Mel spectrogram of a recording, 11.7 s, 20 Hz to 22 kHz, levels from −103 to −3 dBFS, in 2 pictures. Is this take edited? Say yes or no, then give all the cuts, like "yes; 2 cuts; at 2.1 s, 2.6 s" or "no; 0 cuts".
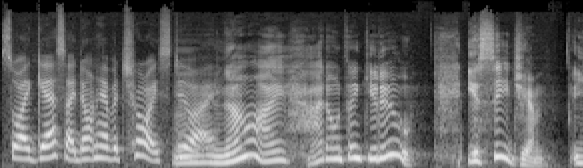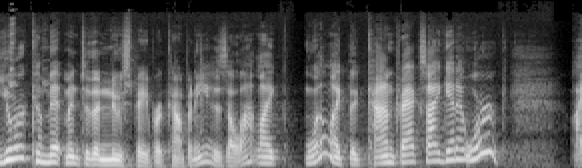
no; 0 cuts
